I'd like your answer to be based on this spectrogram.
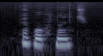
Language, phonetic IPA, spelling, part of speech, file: Polish, [vɨˈbuxnɔ̃ɲt͡ɕ], wybuchnąć, verb, LL-Q809 (pol)-wybuchnąć.wav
